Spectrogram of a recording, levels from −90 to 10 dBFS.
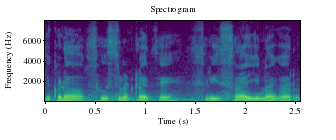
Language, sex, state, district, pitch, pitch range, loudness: Telugu, male, Andhra Pradesh, Srikakulam, 105 Hz, 100-110 Hz, -17 LUFS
